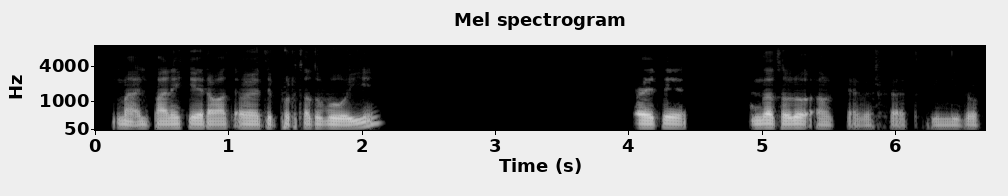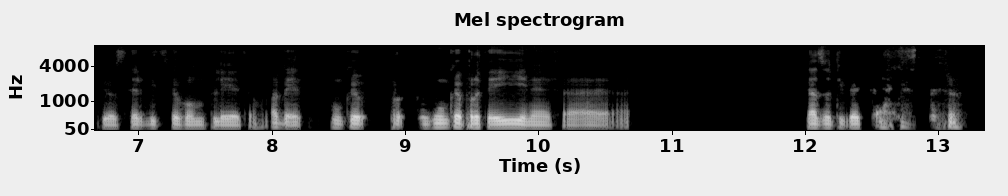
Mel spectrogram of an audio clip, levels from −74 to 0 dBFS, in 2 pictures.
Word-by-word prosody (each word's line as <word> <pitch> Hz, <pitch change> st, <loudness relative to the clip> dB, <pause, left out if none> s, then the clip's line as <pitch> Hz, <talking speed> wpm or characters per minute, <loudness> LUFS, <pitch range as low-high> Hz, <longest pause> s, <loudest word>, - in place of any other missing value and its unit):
Ma 85 Hz, -3 st, 0 dB
il 80 Hz, 0 st, -3 dB
pane 85 Hz, +1 st, +1 dB
che -, -, -1 dB
eravat 85 Hz, -1 st, +2 dB
avevate 85 Hz, -2 st, +1 dB
portato 85 Hz, -, -3 dB
voi? 85 Hz, -, +2 dB, 1.9 s
Avete 90 Hz, -1 st, +4 dB, 0.5 s
andato 90 Hz, 0 st, +3 dB
lor 90 Hz, 0 st, +4 dB
ah 80 Hz, -, -4 dB
okay, 75 Hz, -, -9 dB
perfetto 75 Hz, 0 st, -9 dB
quindi 75 Hz, 0 st, -6 dB
proprio 80 Hz, -, -3 dB
servizio 85 Hz, +2 st, -3 dB
completo. 80 Hz, -2 st, -1 dB
Vabbè -, -, 0 dB, 0.2 s
comunque 90 Hz, 0 st, +1 dB
pro -, -, -4 dB
comunque 95 Hz, +2 st, +3 dB
proteine 85 Hz, -3 st, +5 dB
cioè -, -, -5 dB, 1.5 s
Caso 90 Hz, 0 st, +3 dB
ti -, -, -7 dB
piacessero. 90 Hz, -, -3 dB
85 Hz, 120 wpm, -23 LUFS, 80-90 Hz, 1.9 s, proteine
